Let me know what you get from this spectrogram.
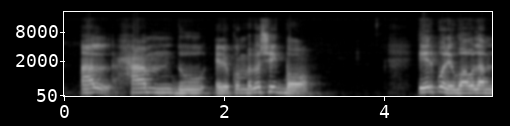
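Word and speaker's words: الْحَمْدُ: আল হা মিন জবর হাম দাল পেশ দু আল হামদু এরকম ভাবে শিখবো এরপরেও লাম জবর ওয়াল ফা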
